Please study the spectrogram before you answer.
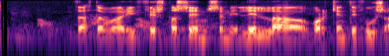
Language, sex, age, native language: Icelandic, male, 15, Icelandic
